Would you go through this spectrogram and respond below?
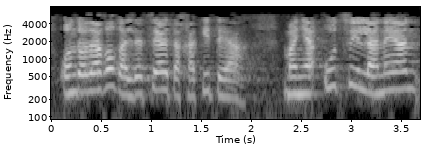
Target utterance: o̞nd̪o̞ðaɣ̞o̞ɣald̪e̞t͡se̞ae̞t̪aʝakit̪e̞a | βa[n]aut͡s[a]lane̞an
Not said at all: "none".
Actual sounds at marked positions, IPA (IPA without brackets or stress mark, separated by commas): ɲ, i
